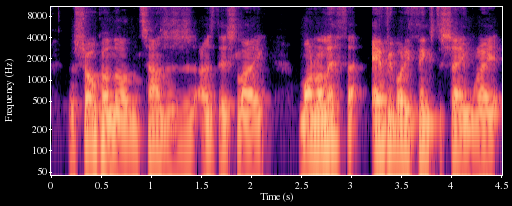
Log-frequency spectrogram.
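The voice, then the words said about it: Regional British, non-London accent. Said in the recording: “you can tell by my accent, I'm not from London.”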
